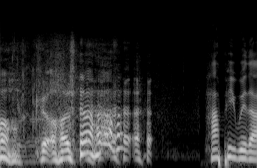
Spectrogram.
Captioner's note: laughing; laughs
